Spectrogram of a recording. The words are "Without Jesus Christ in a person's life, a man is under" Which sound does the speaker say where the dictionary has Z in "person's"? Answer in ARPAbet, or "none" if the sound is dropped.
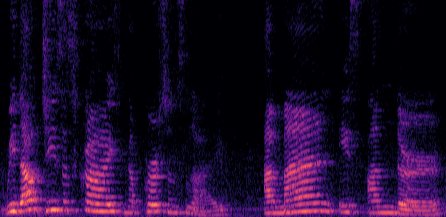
S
